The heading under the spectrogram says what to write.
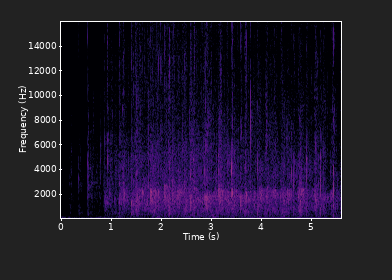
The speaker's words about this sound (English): I really wish you would not applaud when I stand up. It's just so humbling.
